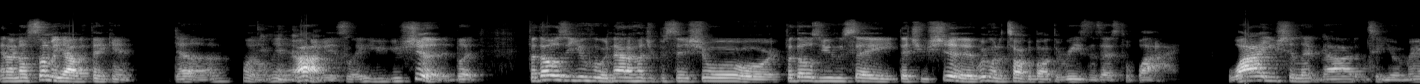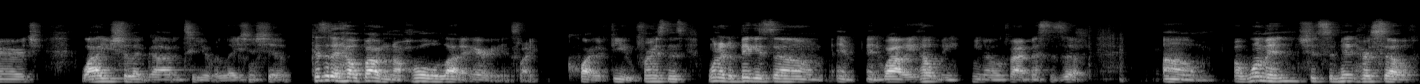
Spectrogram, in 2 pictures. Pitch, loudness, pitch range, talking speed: 140 Hz, -20 LUFS, 120-160 Hz, 215 wpm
